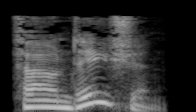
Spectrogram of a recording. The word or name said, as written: foundation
